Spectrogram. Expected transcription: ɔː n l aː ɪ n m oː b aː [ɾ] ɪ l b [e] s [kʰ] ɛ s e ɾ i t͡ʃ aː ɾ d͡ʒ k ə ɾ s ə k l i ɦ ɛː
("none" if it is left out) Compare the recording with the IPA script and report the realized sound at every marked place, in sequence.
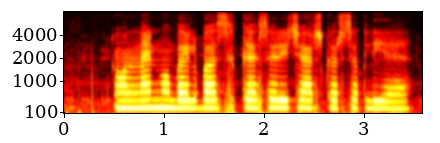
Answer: none, a, k

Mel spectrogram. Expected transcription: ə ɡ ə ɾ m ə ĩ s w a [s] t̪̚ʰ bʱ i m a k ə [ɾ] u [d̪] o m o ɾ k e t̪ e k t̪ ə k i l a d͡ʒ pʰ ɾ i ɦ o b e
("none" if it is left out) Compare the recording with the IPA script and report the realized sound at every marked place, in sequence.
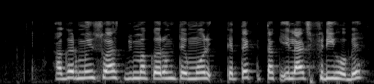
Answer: s, ɾ, t̪

